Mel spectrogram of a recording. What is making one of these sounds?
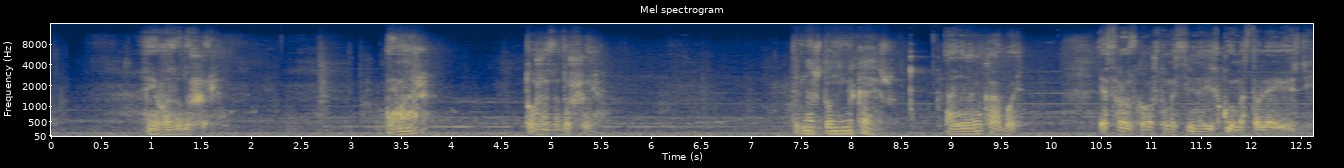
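A man speaks quietly and tensely, close by.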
